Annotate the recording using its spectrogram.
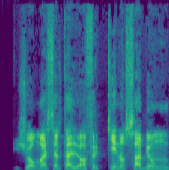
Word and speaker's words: Talhofer: João Marcelo Talhofer. Oh, Como é que fala? – Talhofer, acertou, cara.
